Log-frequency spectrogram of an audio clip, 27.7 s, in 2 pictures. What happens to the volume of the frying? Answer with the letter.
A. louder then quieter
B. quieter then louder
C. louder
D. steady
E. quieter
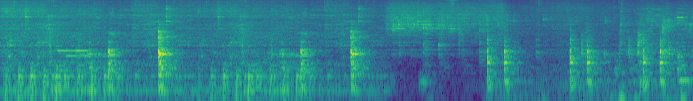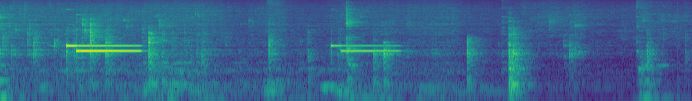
E.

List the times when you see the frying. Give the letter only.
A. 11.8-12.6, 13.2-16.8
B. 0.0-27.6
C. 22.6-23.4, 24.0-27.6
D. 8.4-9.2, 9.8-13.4
B.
